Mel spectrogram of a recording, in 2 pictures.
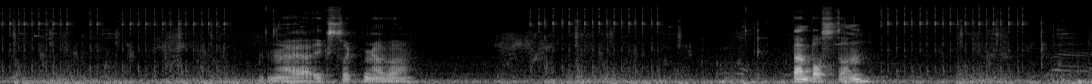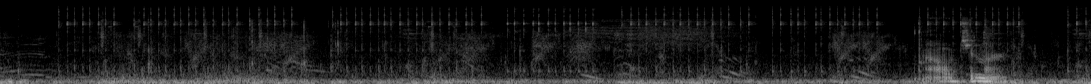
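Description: Magic spells crackle and zap in a fight.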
